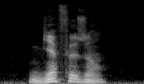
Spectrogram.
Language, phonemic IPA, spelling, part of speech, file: French, /bjɛ̃.fə.zɑ̃/, bienfaisant, adjective, Fr-bienfaisant.ogg
- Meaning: beneficial; that which does good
